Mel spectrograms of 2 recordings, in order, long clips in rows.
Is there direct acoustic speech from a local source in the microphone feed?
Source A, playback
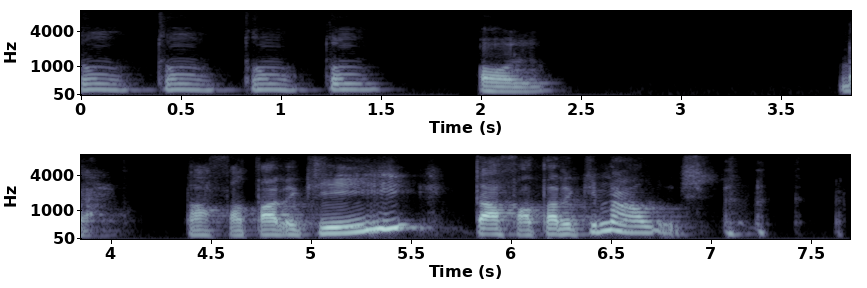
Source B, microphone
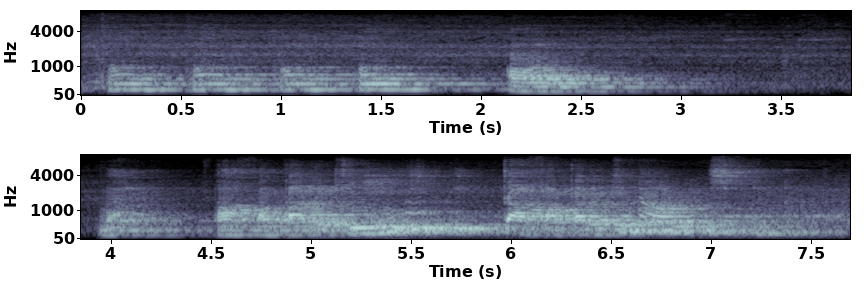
No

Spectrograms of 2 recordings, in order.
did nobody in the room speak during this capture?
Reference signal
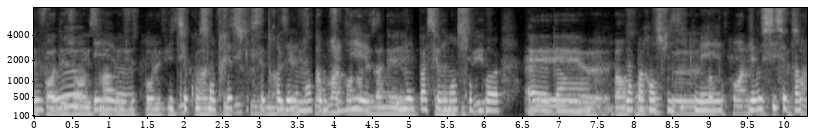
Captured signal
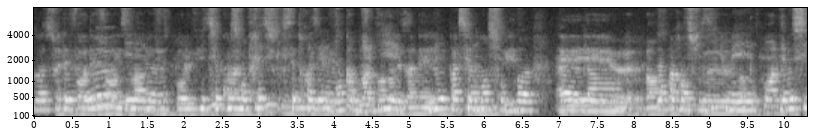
Yes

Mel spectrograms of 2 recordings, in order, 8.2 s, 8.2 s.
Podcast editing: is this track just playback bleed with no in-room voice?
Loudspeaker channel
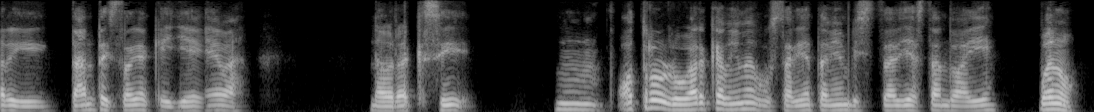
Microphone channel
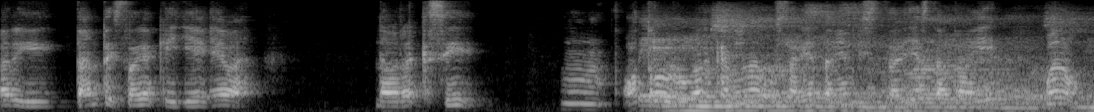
No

